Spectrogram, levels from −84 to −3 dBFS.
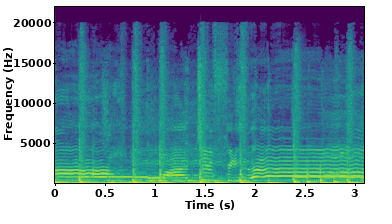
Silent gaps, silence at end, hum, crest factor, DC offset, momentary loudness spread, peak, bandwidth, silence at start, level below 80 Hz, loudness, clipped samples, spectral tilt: none; 0 s; none; 10 dB; under 0.1%; 2 LU; 0 dBFS; over 20 kHz; 0 s; -14 dBFS; -12 LUFS; under 0.1%; -5 dB/octave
